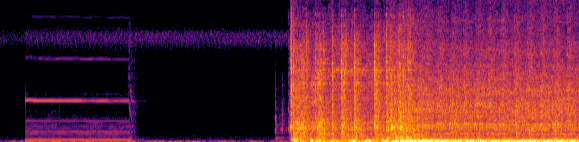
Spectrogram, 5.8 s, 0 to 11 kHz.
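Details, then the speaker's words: Polaris Sportsman 850 XP ATV traded for broken down: short crank, then it catches and chugs lumpy and uneven with a heavy low thump, smoking a lot and no response to throttle; rough running, cause not yet found. "you hear that it runs but she's not running well and she does smoke quite a bit whether the camera picks that out or not"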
